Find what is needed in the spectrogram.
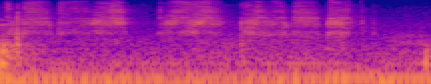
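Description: Marker writing on flip-chart paper: a series of short, faint, scratchy strokes of the tip across the paper.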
